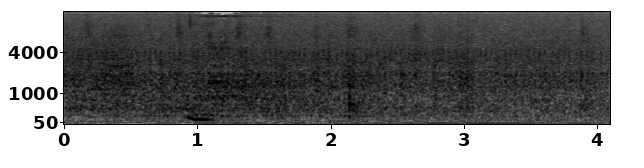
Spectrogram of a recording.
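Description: Faint, steady hiss of rain, with soft strokes of a wide flat brush on watercolour paper.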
